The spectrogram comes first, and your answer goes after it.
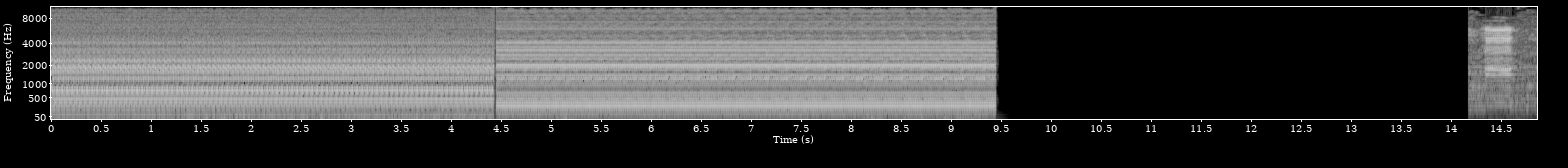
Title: MRI Scan Sound Effects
